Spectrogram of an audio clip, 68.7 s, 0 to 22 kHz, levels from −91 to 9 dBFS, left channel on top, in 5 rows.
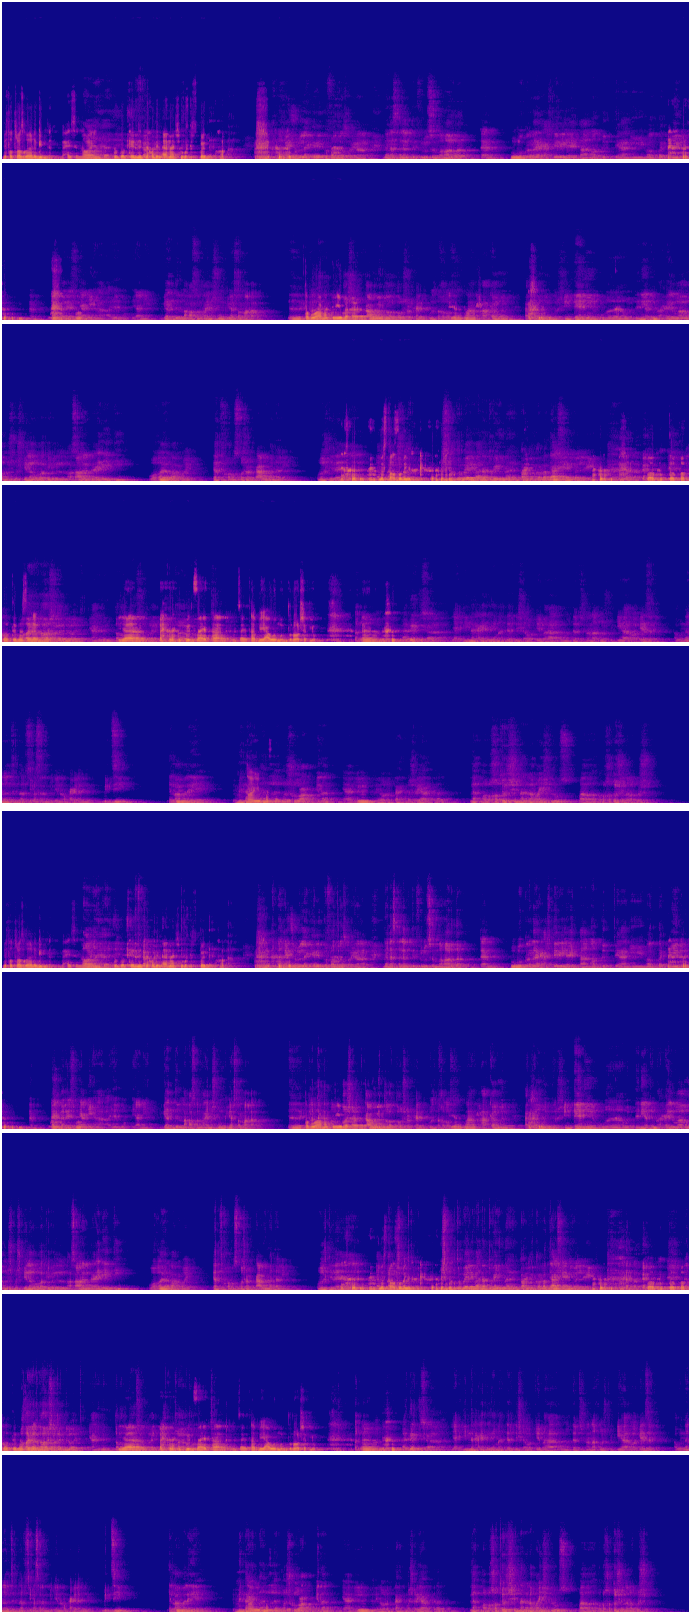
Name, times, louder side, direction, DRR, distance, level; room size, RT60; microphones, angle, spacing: voice 1, 0.0-4.4 5.0-5.6 6.6-6.7 8.0-8.1 10.2-10.4 13.3-13.7 14.7-14.9 15.2-15.4 19.5-21.0 22.7-23.2 24.3-24.6 26.0-26.1 26.7-26.9 30.6-30.8 34.2-35.6 36.0-36.1 37.9-38.0 38.5-38.6 39.4-39.9 40.4-42.1 43.5-44.1 44.4-48.0 48.4-49.1 58.4-58.7 59.9-60.7 62.0-62.3, left 1 dB, 40° left, 9 dB, 1.2 m, -29 dB
voice 2, 1.6-3.1 5.1-5.2 5.5-9.2 9.6-9.8 10.2-13.6 14.3-14.4 14.7-18.8 19.5-23.8 24.2-29.9 30.4-31.2 31.7-33.2 33.8-34.6 35.0-35.8 36.2-39.3 39.6-40.4 40.8-41.2 41.6-45.2 47.8-48.0 48.4-54.2 54.7-57.4 58.3-59.0 59.6-63.7 64.3-67.8, right 1 dB, 50° right, -2 dB, 3.9 m, -41 dB
21.5 x 15.5 x 8.4 m, 1.1 s
head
